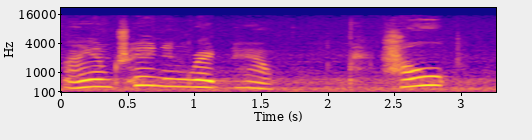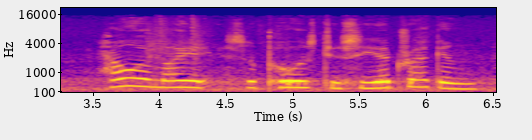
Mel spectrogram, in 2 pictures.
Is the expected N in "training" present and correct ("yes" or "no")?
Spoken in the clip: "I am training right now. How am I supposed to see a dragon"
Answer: yes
